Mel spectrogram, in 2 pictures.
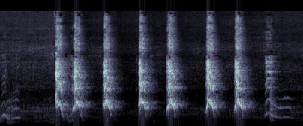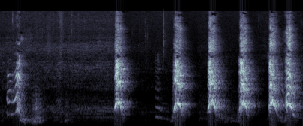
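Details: Rhodesian Ridgeback whose patience is pushed by another dog; sharp, short barks repeat roughly once a second, about a dozen in all, broken by a brief lull in the middle.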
